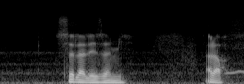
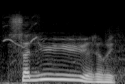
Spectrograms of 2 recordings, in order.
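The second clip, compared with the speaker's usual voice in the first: cheery greeting; 10 semitones higher, 3 dB louder, slower than usual. Real, not acted. Greeting an NPC in game.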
